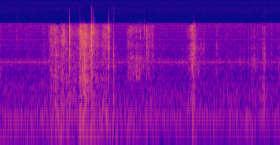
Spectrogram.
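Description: Plastic snack-bar wrapper crinkling as it is handled: a run of crackles about a second in and a single crackle near three seconds.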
